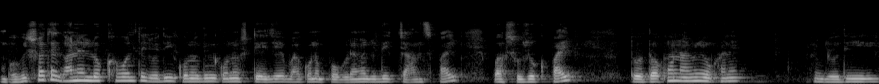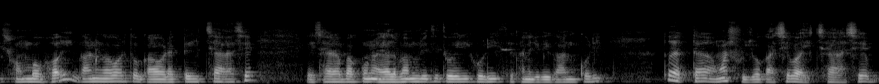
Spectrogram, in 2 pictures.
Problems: none marked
